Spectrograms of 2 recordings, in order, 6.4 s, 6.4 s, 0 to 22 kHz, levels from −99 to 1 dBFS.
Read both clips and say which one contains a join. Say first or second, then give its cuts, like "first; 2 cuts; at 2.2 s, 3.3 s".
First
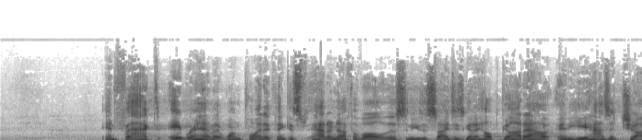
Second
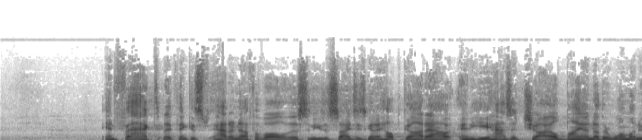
second; 1 cut; at 1.6 s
